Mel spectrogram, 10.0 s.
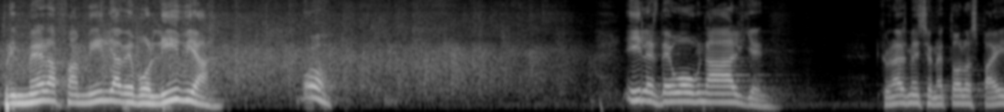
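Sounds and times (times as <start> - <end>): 
speech: 0.0 - 2.2, 3.0 - 3.4, 6.3 - 7.8, 8.8 - 10.0
crowd applause: 0.0 - 5.8.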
